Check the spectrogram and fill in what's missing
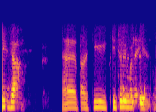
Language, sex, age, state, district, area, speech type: Bengali, male, 18-30, West Bengal, Darjeeling, urban, conversation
